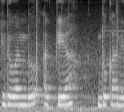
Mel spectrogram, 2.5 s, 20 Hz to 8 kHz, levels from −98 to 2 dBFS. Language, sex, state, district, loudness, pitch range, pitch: Kannada, female, Karnataka, Bidar, -14 LUFS, 205-220 Hz, 220 Hz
